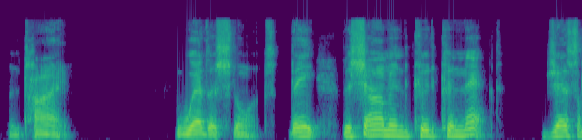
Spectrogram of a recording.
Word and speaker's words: shaman: to seek out the shaman. And who is the shaman, or sometimes pronounced shaman?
